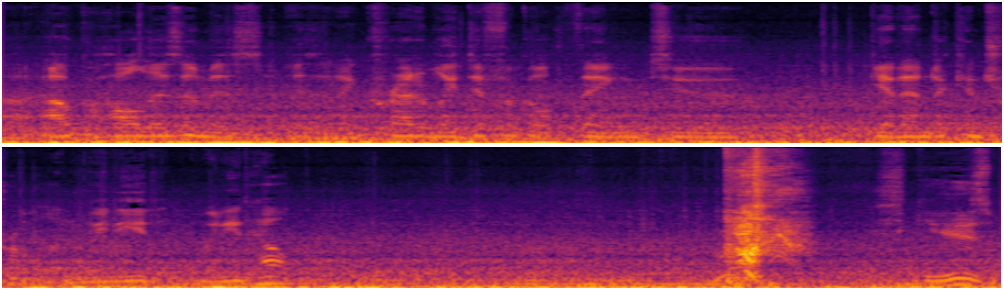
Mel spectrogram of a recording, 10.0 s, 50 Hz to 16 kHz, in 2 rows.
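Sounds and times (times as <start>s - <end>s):
road and engine noise inside a moving car: 0.0s - 9.9s
speech: 0.7s - 3.8s, 4.4s - 7.0s, 9.5s - 9.9s
person sneezing: 8.6s - 9.1s.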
